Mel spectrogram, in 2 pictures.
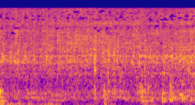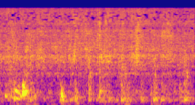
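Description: Masala sizzling in a steel kadai as ground coconut paste is stirred in with a metal spatula, which scrapes against the pan a few times around the middle.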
